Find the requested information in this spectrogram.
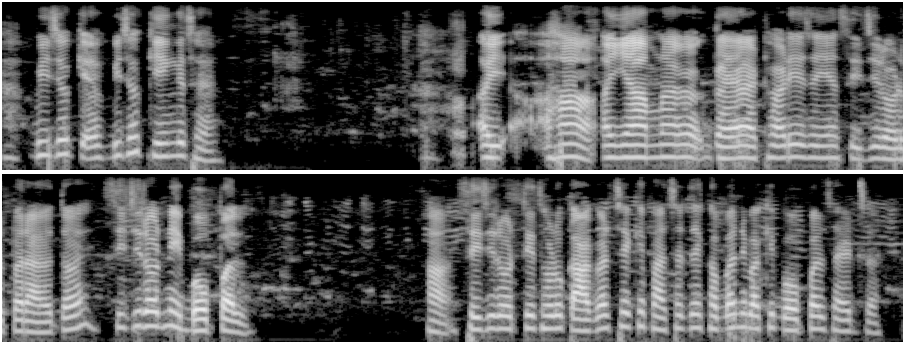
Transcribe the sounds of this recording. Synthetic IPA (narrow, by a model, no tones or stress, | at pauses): bid͡ʒokbid͡ʒokiŋɡt͡ʃʰe | əɦãəɦjãːmnãɡəjaəʈʰʋaɽied͡ʒə̃ɦjãsid͡ʒiɾoɽpəɾajot̪oɦesid͡ʒiɾoɖnibopəl | ɦãsid͡ʒiɾoɖ̚t̪ʰit̪ʰoɽũkaɡəɾt͡ʃʰekepat͡ʃʰəd͡ʒekʰəbəɾnibakibopəlsaiɖ̚t͡ʃʰe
